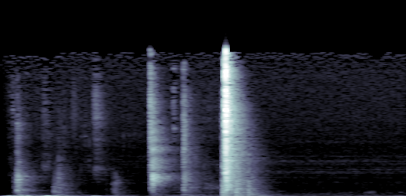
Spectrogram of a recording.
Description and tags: Door Closing
door, Household, Squeak, Wooden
